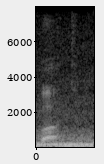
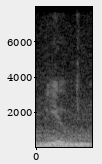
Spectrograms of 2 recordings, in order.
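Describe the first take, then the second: First: The word sounds like 'butt', with a short vowel. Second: The word sounds like 'beaut', with a long vowel. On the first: The speaker calls it wrong. "not Butte" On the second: The speaker calls it right. "It's Butte"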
